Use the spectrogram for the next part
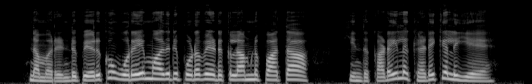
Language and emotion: Tamil, sad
